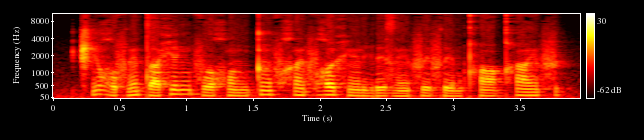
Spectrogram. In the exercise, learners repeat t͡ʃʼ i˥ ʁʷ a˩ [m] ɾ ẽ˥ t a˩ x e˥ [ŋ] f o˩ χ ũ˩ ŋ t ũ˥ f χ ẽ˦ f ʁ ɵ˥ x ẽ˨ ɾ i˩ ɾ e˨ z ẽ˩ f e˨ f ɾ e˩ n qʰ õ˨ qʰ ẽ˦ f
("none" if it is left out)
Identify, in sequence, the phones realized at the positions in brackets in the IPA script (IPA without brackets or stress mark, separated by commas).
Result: f, ŋ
